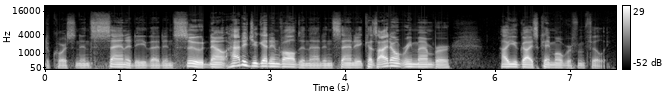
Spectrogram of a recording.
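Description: A man's voice: on the low side, a little mellow, clear, resonant tone, no room sound, studio quality. An older man hosting a podcast, reminiscing in a casual, rambling and informal way. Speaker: podcast host.

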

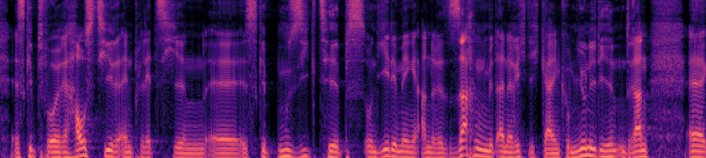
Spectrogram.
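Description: A man's voice: fairly low pitch, darkish tone. A man hosting a podcast, giving listeners announcements in an informal, slangy, colloquial way. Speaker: podcast host.

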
